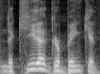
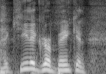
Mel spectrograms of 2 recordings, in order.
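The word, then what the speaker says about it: Nikita Grebenkin: And his name is Nikita Grabinkin. That's how you say it. Nikita Grabinkin.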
